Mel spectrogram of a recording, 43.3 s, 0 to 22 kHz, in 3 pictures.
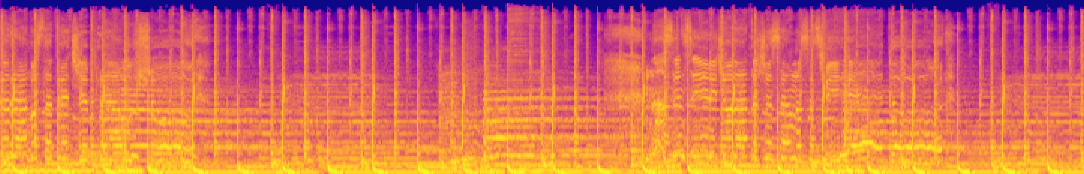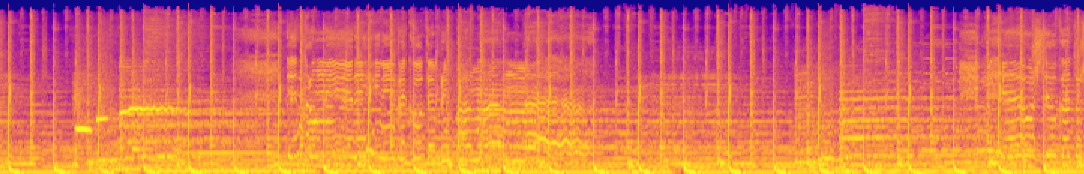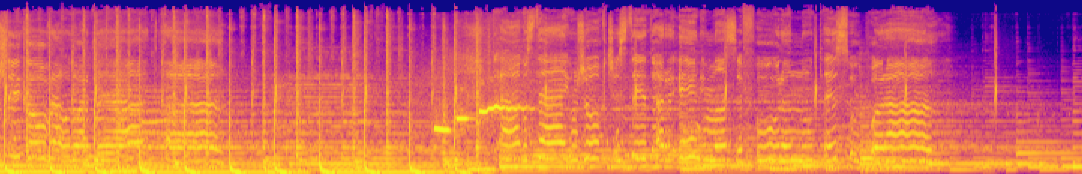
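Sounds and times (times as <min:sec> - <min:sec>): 
pop song with steady beat and full instrumental backing: 0:00.0 - 0:43.3
whistling melody in a pop song: 0:15.4 - 0:17.4, 0:34.7 - 0:36.3.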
